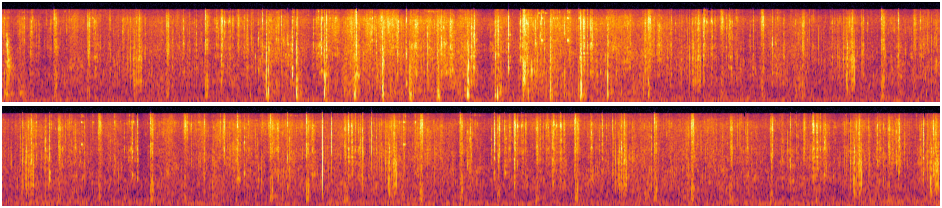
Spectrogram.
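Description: Footsteps tap quickly on hard pavement.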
